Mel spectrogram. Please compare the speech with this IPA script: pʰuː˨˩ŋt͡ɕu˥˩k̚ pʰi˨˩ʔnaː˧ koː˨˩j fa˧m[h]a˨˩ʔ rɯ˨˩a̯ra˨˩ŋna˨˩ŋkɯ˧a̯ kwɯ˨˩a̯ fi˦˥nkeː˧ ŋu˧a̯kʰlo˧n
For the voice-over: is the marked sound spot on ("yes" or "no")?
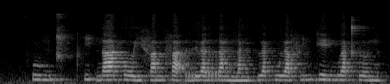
no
